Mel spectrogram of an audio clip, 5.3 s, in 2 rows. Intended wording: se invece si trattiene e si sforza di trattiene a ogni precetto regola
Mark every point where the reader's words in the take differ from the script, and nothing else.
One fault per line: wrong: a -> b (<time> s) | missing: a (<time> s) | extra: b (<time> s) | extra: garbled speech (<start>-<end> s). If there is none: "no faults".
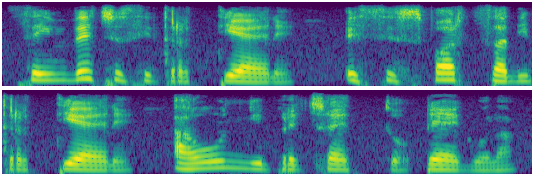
no faults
